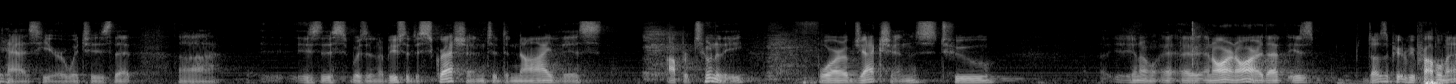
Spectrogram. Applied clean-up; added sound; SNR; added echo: none; none; none; none.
